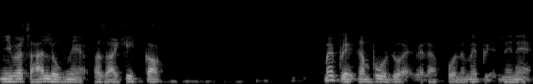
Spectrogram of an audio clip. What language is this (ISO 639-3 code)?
tha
